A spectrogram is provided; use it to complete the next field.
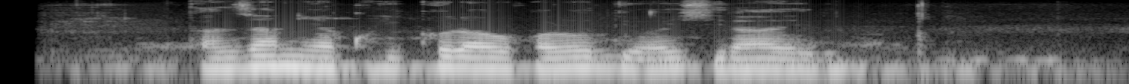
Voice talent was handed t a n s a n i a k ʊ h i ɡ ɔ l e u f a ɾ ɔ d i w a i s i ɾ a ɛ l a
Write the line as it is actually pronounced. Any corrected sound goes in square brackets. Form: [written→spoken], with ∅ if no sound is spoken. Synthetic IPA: t a n [s→z] a n i a k [ʊ→u] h i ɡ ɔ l [e→a] u f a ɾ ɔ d i w a i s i ɾ a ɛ l [a→i]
